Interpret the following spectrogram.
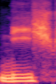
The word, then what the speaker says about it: niche: a website in a niche, right? Niche rhymes with quiche, type of thing.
